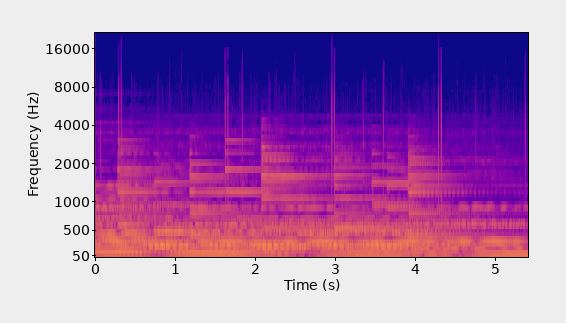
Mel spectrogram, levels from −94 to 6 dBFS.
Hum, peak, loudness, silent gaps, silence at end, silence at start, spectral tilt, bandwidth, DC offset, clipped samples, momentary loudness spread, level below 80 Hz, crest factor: none; -16 dBFS; -30 LUFS; none; 0 s; 0 s; -8 dB/octave; 10.5 kHz; under 0.1%; under 0.1%; 4 LU; -48 dBFS; 14 dB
